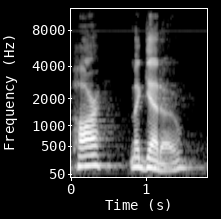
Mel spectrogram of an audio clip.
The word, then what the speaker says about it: Har Megiddo: Now, if we would say it in English, it would be Har, H-A-R. You don't always pronounce all the letters in other languages, but we'd say Har Megiddo, the hill of Megiddo. By the time it gets to the Greek, because the H is not pronounced, it's Armageddon. All right, so this is where the last battle supposed would take place.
